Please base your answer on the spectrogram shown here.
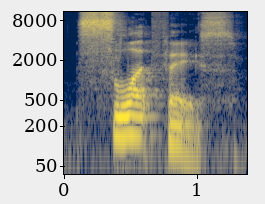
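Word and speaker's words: Sløtface: And remember, it is pronounced Slutface. I'm not sure that's how the crossed out O actually works, but that's what they want to call themselves, so, you know, show the proper respect.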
